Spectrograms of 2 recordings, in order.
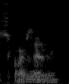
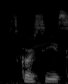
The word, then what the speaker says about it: Scorsese: Scorsese. – Scorsese. – Could you? It's my fucking podcast. I'll say whatever the fuck I want. – Well, and you pronounce it correctly.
